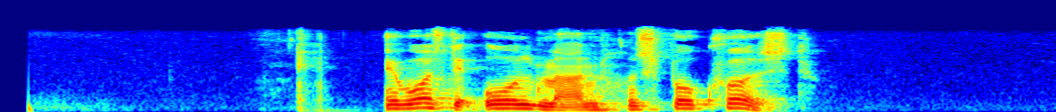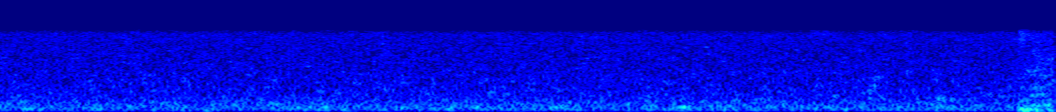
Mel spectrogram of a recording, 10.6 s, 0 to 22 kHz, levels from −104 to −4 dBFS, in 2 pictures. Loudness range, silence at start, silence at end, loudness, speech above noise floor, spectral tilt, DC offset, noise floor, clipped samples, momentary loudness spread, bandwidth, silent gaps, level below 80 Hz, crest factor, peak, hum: 7 LU; 1.5 s; 6.6 s; -17 LUFS; 60 dB; -6 dB/octave; under 0.1%; -76 dBFS; under 0.1%; 24 LU; 8.2 kHz; none; -58 dBFS; 22 dB; -2 dBFS; none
